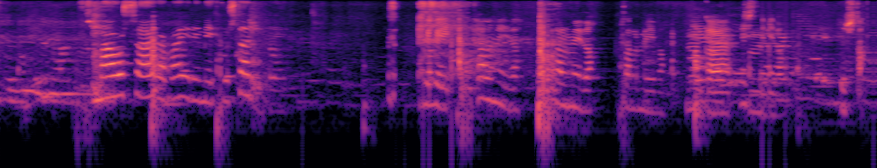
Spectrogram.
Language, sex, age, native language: Icelandic, male, 9, Icelandic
